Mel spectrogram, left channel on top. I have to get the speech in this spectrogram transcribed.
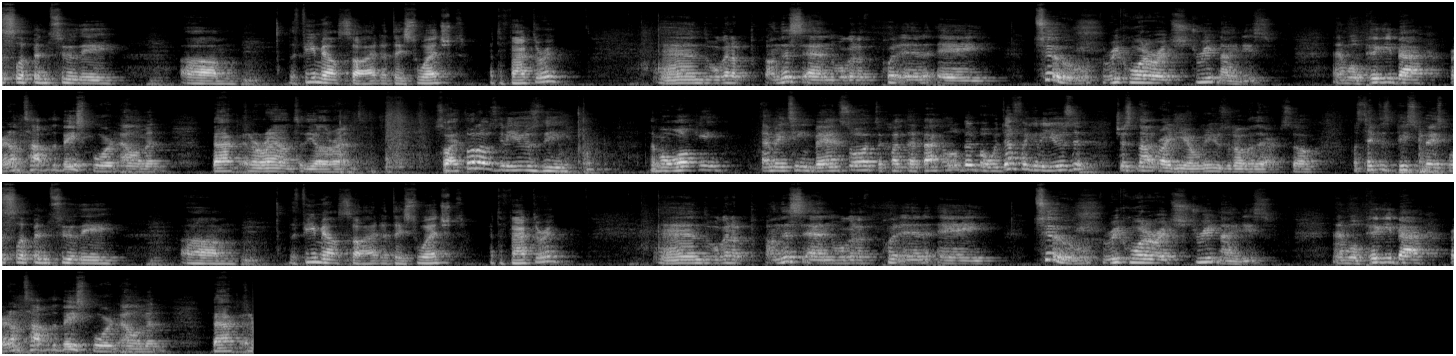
slip into the female side that they swedged at the factory. And we're going to, on this end, we're going to put in two 3/4 inch street 90s. And we'll piggyback right on top of the baseboard element back and around to the other end. So I thought I was going to use the Milwaukee M18 bandsaw to cut that back a little bit, but we're definitely going to use it, just not right here. We're going to use it over there. So let's take this piece of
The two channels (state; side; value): drops out; right; at 17.1 s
